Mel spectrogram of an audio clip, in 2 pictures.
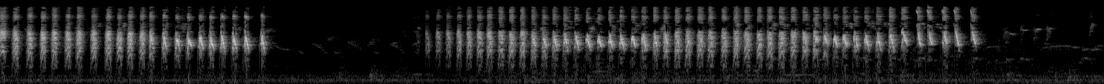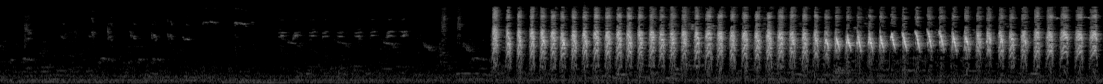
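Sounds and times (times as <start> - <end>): faint low hum: 0.0 - 22.0
songbird trilling: 4.2 - 22.0.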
